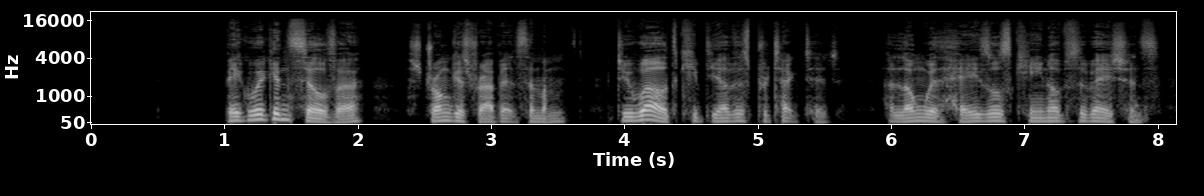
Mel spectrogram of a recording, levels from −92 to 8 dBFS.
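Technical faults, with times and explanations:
3.39 s and 7.83 s, damaged data in a compressed stream: two short blips, each under 20 ms, the first falling between "strongest rabbits" and "do well to keep". At each point bytes of the encoded speech were corrupted, so the decoder could not read the affected frame correctly, lost its place in the stream and had to resynchronise on the next valid frame header, leaving a brief disturbance.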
